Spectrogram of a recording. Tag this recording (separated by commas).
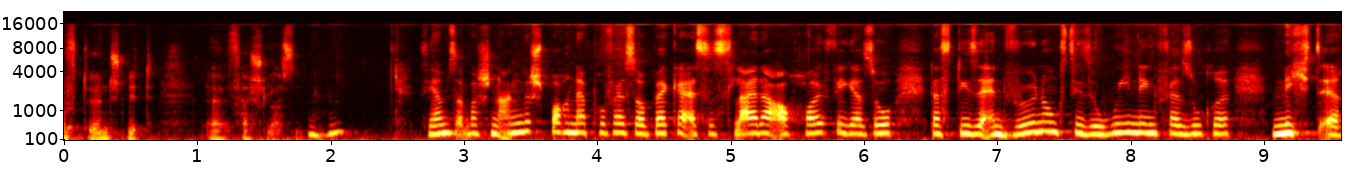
Speech, Conversation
